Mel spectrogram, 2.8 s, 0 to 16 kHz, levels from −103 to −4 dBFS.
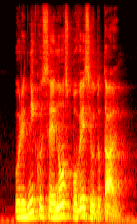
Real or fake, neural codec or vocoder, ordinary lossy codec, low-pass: real; none; none; 14.4 kHz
